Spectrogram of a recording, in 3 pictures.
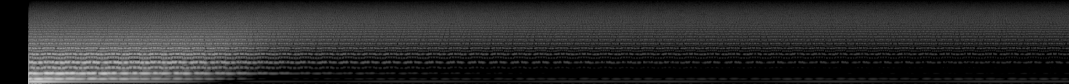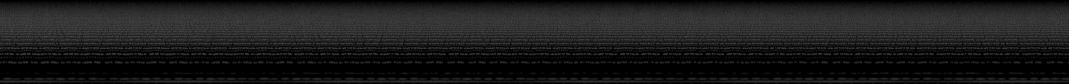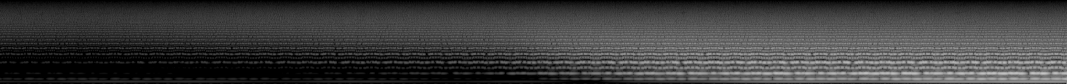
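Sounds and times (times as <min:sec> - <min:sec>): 
Toraiz samples through a high-pass filter: 0:00.3 - 0:02.8, 0:28.0 - 0:32.0.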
